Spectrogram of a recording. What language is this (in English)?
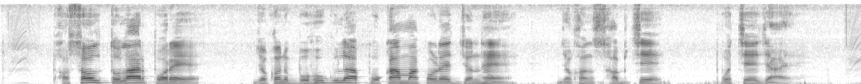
Bangla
